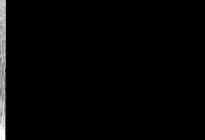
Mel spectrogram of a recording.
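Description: Silence: the audio drops out completely at the start, with no sound at all.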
